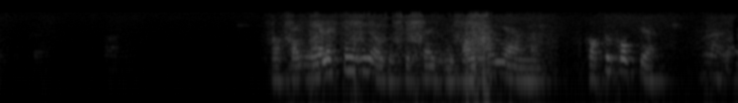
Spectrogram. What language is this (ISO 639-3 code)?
nld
